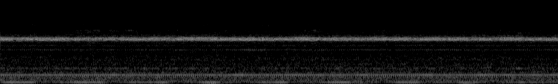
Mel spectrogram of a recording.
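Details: Crickets at night keep up a continuous shrill, even buzz without pauses, while a refrigerator hums steadily underneath and soft low pulses come and go.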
